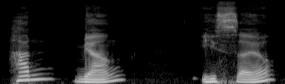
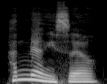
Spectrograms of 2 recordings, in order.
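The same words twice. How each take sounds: First: The phrase is said slowly. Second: The phrase is said quickly.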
